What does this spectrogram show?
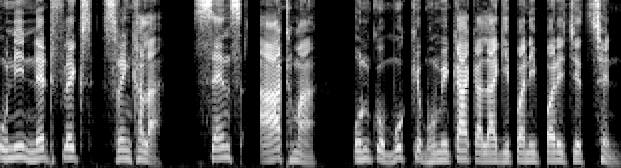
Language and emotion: Nepali, neutral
